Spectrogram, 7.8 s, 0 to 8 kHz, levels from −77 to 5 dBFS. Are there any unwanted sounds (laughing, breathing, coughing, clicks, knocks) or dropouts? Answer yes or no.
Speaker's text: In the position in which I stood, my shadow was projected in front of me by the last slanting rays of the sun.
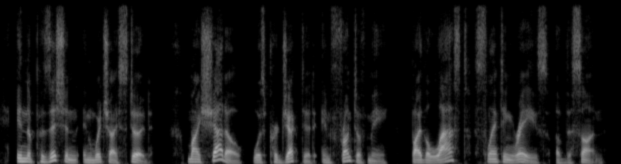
no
